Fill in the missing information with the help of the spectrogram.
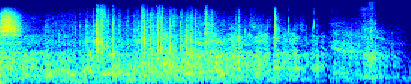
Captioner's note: tape creaks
